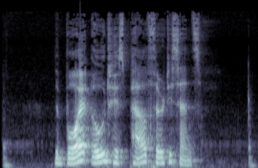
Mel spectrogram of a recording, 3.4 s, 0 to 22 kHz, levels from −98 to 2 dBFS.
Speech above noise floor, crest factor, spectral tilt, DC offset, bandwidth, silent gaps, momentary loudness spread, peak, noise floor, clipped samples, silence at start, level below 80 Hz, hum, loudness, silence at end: 42 dB; 20 dB; -6 dB/octave; under 0.1%; 16.5 kHz; none; 16 LU; 0 dBFS; -59 dBFS; under 0.1%; 0.05 s; -46 dBFS; none; -18 LUFS; 0.1 s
